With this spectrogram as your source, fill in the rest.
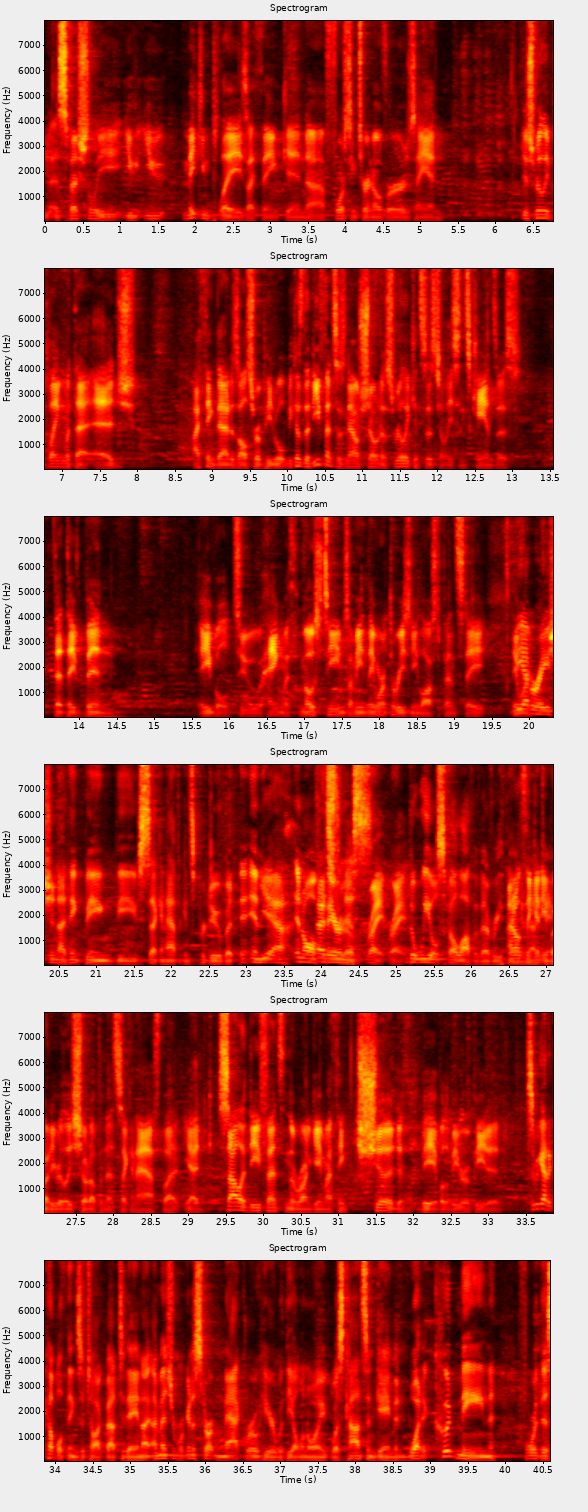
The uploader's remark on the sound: Live at Pour Bros. Podcast live from Pour Bros. In Downtown Champaign to kick off Homecoming weekend.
